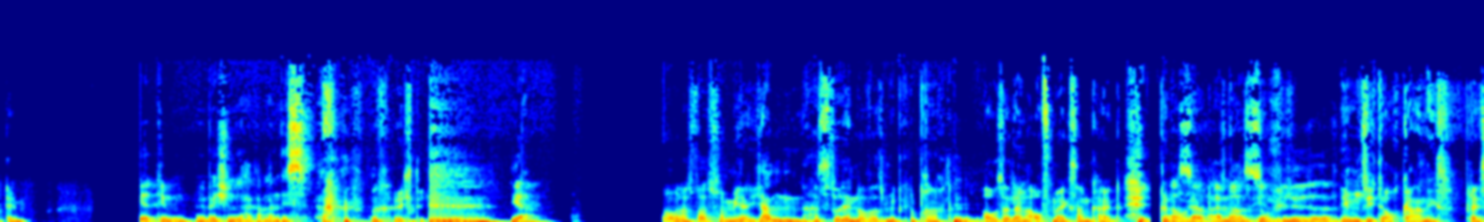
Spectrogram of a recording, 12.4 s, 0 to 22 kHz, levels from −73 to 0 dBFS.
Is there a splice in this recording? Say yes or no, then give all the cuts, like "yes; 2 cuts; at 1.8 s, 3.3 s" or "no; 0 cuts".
yes; 2 cuts; at 9.6 s, 11.2 s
